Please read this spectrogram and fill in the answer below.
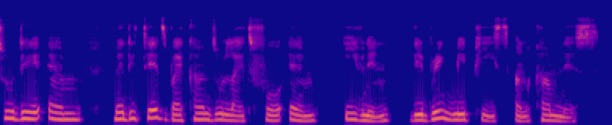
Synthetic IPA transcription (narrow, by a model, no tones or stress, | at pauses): tʰudeʔɛmː | ɛditʰetbaɪkʰãndulaɪtfɔʔɛ̃m | ivnĩn | debɹĩŋɡmipʰisãnkʰãmnɛs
